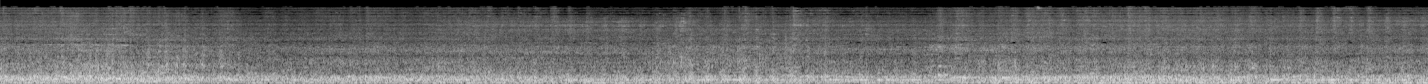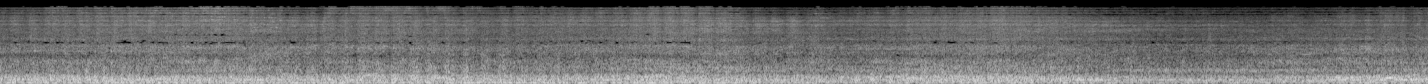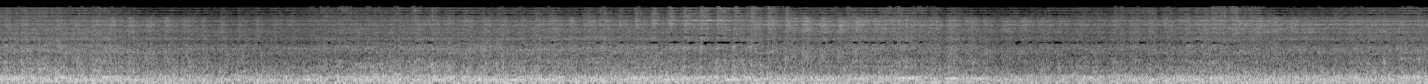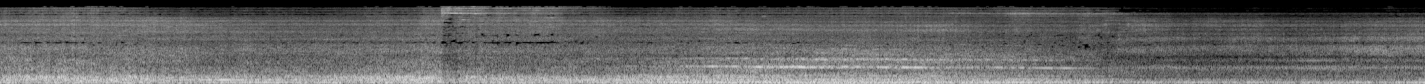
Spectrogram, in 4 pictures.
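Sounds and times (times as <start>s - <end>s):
freight train wheels on rails: 0.0s - 57.0s.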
